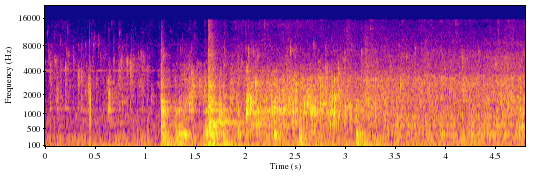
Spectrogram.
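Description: Pieces of boiled meat going into hot oil in a frying pan: about a second in, a steady sizzle starts and holds.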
